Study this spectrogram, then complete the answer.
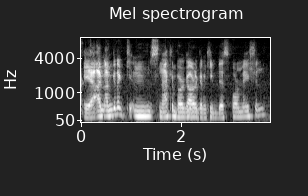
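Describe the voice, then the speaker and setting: A man's voice: mid-range voice, fairly quick, bright, forceful tone. A man chatting eagerly as a player in a tabletop game session.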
